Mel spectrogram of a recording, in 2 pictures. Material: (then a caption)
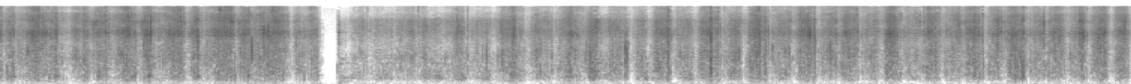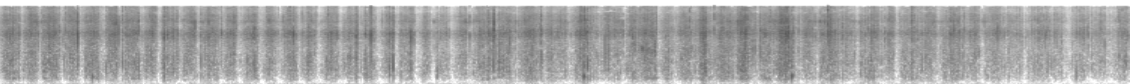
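Silicone. A toothbrush brushes fast across a silicone ear microphone, with a gloved hand resting still beside it. The clip is a dense, steady stream of dry, scratchy bristle strokes that are bright and hissy with almost no low end. There is a brief near-silent gap just after two seconds before the brushing resumes at the same pace.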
